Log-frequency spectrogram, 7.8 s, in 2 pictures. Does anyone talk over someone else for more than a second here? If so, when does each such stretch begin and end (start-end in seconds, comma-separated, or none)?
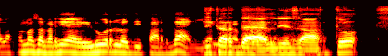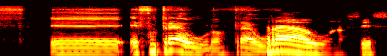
2.0-3.3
